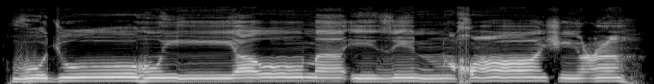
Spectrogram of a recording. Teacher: تا کے اوپر 2 پیش ہے، وقفے کی صورت میں تا کو ہا میں تبدیل کر دیں گے۔ · خا زبر کے آگے الف مدہ ہے، اسے 1 الف کے برابر کھینچ کر پڑھیں گے۔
